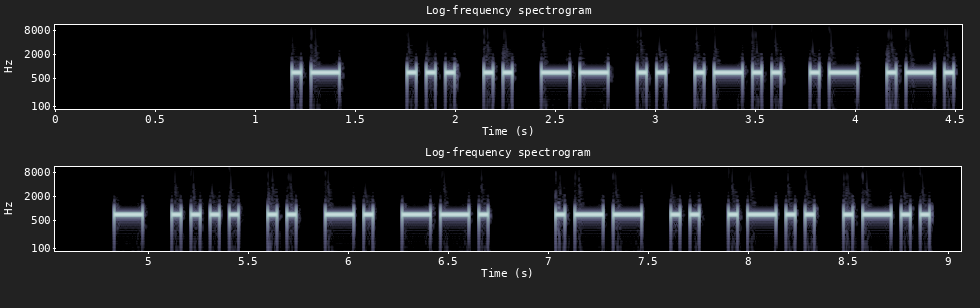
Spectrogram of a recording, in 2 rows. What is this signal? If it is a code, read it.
Morse code, heard as a keyed tone, about 25 wpm, 700 Hz. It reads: A SIMILAR THING WILL
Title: Sentences from Top 1000 Words - Review Part 5 - 25wpm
